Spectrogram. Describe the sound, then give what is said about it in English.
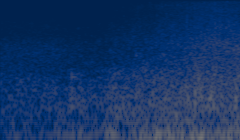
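Waves crashing against a cliff make a broad, rushing roar that swells louder in the second half, with a windy hiss mixed through it. “Waves crashed against the cliff.”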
